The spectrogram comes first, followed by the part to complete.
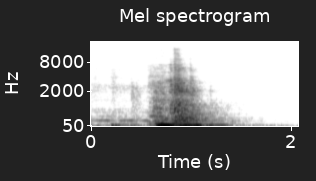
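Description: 1977 ZREMB lift's steady running hum ends about half a second in, and the car stops with a loud heavy clunk and rumble that dies away within a second.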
